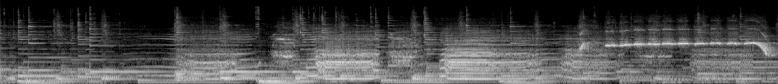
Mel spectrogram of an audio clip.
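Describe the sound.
A muleteer's whistle, given as a long, steady, high-pitched note near the end. It sits over loud, continuous tonal sound with a harmonic, music-like texture.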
